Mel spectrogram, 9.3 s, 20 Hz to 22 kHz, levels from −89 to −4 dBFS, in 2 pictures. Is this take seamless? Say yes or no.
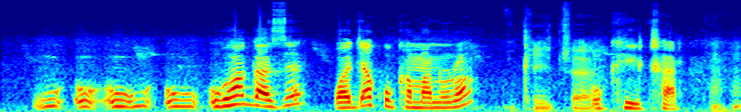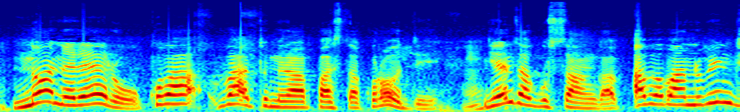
yes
